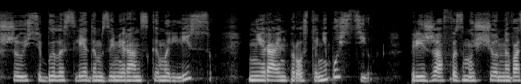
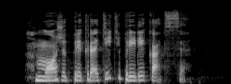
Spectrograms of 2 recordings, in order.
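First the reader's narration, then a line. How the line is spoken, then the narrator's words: Irritated suggestion. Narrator (Russian): раздраженно предложил Ридан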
